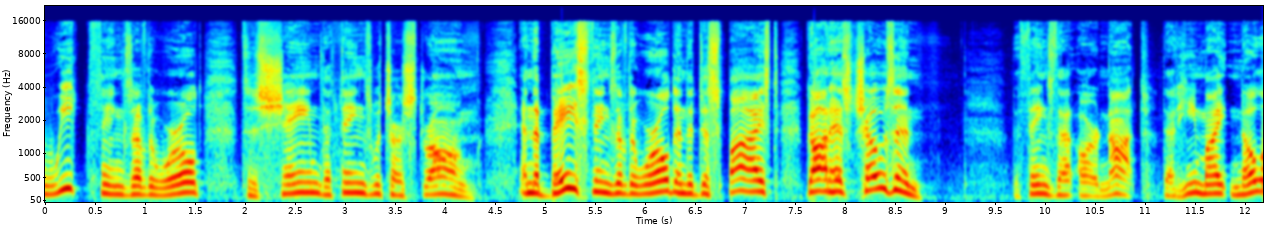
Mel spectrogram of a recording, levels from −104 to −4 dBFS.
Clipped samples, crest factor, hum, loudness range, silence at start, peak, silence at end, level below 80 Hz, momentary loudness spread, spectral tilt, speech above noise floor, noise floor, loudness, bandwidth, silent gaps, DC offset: under 0.1%; 18 dB; none; 5 LU; 0 s; 0 dBFS; 0 s; -64 dBFS; 11 LU; -5.5 dB/octave; 41 dB; -58 dBFS; -17 LUFS; 16 kHz; none; under 0.1%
